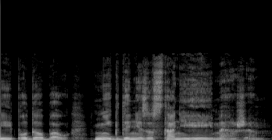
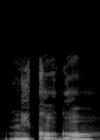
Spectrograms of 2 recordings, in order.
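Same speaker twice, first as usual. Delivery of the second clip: mistrustful softer question; distrustful; 3 semitones lower, 6 dB quieter, slower than usual. A narrator's reading. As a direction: doubt her, rising at the end. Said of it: "zapytał nieufnie".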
